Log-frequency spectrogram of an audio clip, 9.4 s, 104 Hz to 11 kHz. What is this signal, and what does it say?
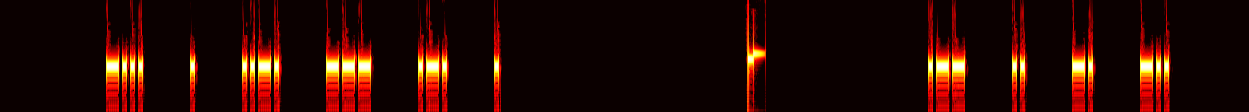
Morse code, heard as a keyed tone, about 40 wpm, spaced as for 19 wpm, 690 Hz. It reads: BEFORE WIND
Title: 4x Character Spacing - Top 500 Words - 40wpm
